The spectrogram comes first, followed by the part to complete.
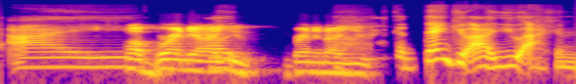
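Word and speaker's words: Aiyuk: number 11 Brandon I oh Brandon IU Brandon IU thank you IU I can never say it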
